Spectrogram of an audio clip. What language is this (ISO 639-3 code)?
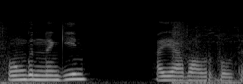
kaz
